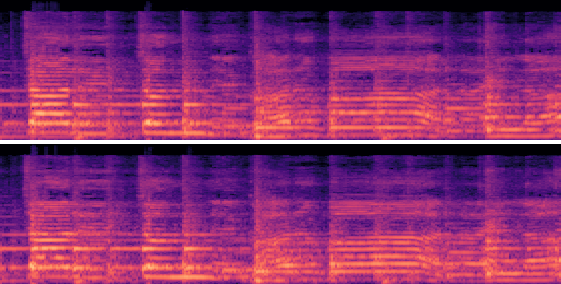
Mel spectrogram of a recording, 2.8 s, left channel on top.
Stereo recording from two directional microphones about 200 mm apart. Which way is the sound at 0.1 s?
15° left (ahead or behind).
